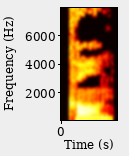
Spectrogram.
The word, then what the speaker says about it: Köln: Cologne, English, German, Köln, pronounced Cone, listen, Ripuarian, call, Kohl, listen, is the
